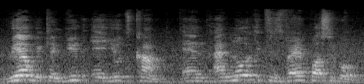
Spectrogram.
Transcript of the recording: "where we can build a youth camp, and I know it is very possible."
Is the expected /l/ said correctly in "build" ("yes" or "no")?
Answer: no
